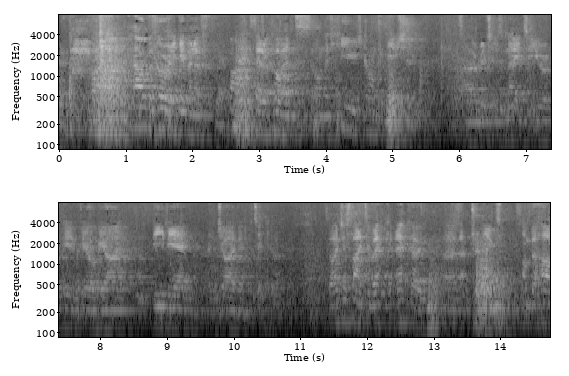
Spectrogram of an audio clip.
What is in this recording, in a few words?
Conference Dinner Speech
